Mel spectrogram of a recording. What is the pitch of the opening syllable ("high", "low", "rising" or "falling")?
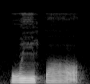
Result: low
